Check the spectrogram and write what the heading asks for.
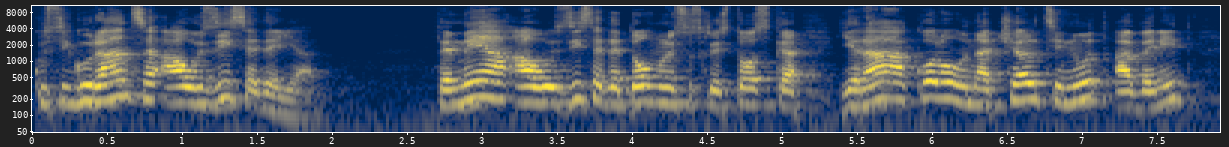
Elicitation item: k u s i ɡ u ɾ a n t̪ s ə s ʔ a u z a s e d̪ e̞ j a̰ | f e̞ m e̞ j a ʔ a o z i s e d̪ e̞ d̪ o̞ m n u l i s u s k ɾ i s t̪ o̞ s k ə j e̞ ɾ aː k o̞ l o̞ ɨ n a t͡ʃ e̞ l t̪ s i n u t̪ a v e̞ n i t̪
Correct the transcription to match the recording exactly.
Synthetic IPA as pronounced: k u s i ɡ u ɾ a n t̪ s ə ʔ a u z i s e d̪ e̞ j a̰ | f e̞ m e̞ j a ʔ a u z i s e d̪ e̞ d̪ o̞ m n u l i s u s k ɾ i s t̪ o̞ s k ə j e̞ ɾ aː k o̞ l o̞ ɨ n a t͡ʃ e̞ l t̪ s i n u t̪ a v e̞ n i t̪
